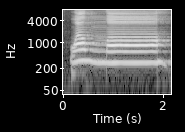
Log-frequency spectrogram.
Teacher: Alif lamnya dinamakan dengan alif lam syamsiyah karena alif lam menghadapi huruf syamsiyah yaitu lam, maka alif lam tidak dibaca.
